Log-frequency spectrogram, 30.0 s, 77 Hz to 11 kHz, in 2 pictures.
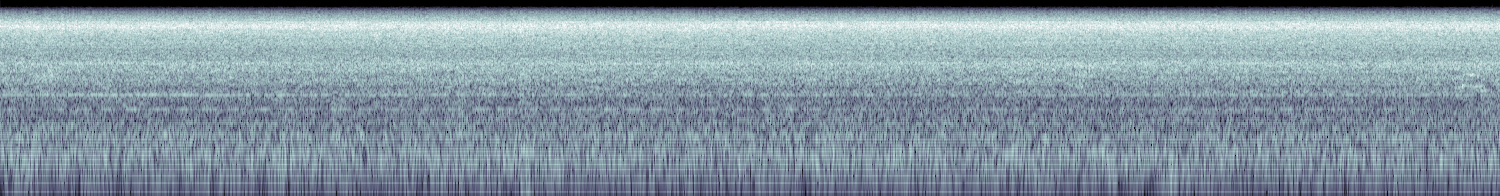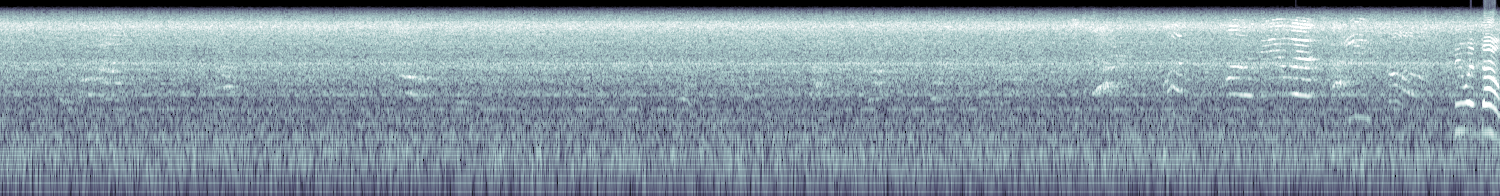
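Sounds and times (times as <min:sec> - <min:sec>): electric blower fan rushing air: 0:00.0 - 0:30.0.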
